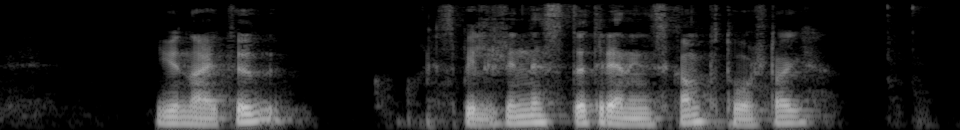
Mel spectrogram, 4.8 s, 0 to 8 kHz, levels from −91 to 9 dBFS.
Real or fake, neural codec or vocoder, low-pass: real; none; 7.2 kHz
